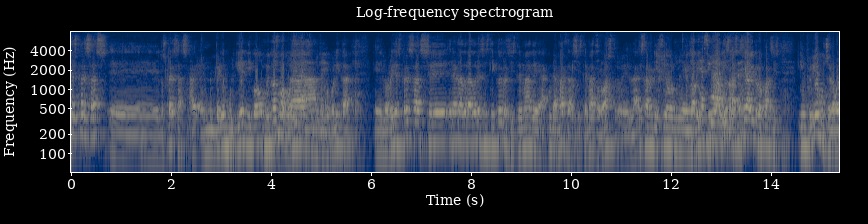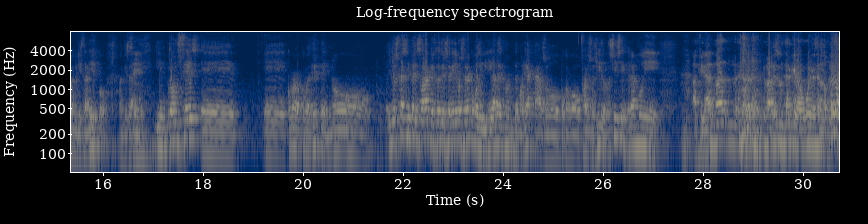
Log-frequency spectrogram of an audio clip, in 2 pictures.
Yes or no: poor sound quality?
yes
